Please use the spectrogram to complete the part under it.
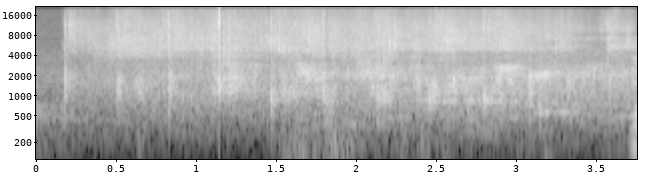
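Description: Students applaud at a drug awareness campaign event, producing scattered, uneven claps that thicken into a moderate, close burst of clapping.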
